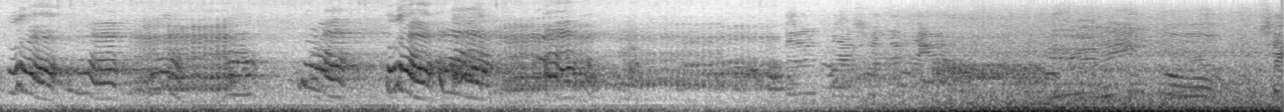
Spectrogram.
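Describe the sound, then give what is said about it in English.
Several harsh, raspy squawks from bright green parrots perched in trees overhead on the Islas Marias islands ring out in quick bursts, then fade as a steady low rumble, like a passing vehicle, swells and fills the background. “Today, herds of wild goats canter between white-painted villas and bright green parrots perch overhead in trees.”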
